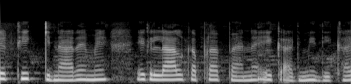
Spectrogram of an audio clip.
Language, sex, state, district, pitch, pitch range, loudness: Hindi, female, Haryana, Rohtak, 215 Hz, 200-225 Hz, -18 LUFS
